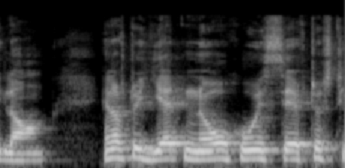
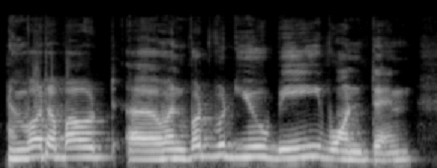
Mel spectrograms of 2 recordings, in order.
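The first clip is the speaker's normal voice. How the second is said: usual speaking voice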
